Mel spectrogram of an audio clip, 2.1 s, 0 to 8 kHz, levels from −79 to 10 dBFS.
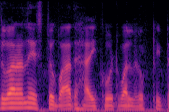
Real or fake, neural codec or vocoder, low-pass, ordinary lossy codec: fake; codec, 16 kHz, 1 kbps, FunCodec, trained on LibriTTS, 50 frames a second; none; none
